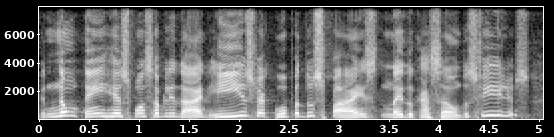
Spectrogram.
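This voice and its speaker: Man, middle-aged pastor; chatty sermon delivery, slightly high pitch, long church reverb. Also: lively intonation, normal speed, vocal fry, a bit bright. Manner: conversational preaching with acted quotes. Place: church hall.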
